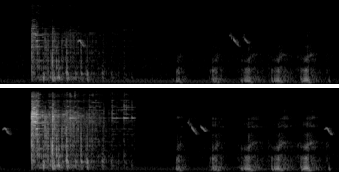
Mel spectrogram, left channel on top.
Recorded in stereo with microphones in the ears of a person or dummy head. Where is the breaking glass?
70° right (ahead or behind).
